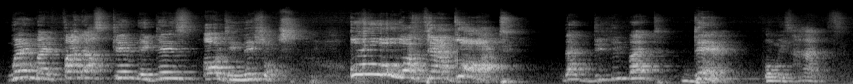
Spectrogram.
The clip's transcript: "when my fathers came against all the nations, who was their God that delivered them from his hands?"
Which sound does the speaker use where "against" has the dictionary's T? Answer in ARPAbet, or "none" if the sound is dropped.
T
